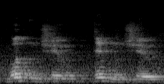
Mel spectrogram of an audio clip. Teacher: The verb forms, wouldn't you, didn't you, they're regularly heard as assimilations, as reciprocal yod coalescent assimilations.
